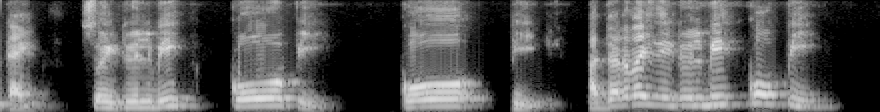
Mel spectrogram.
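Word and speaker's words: कोऽपि: It is Kopi. The Avagraha that you see, that the before Avagraha, the alphabet that is Ko, you have to extend a light one, little, because it is one time.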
